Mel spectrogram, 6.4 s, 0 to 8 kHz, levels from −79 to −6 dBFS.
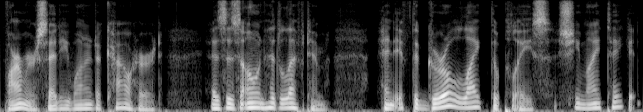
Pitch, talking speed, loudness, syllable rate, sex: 105 Hz, 225 wpm, -20 LUFS, 5.4 syllables/s, male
